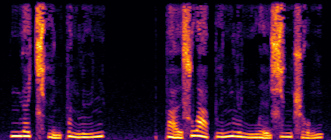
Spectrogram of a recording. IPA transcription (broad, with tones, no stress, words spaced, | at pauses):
n̪ɥɛ˥t͡ɕʰḭ˨˩npə˥˩nly˧˥n | pa̰˨˩ɪ̯swä˥˩pi˧˥n ly˥˩nn̪wḛ˨˩ɪ̯ɕi˥ŋʂʊ̰˨˩˦ŋ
